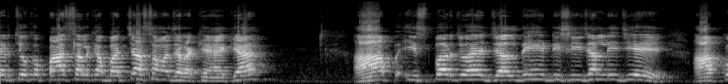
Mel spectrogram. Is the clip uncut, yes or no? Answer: yes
